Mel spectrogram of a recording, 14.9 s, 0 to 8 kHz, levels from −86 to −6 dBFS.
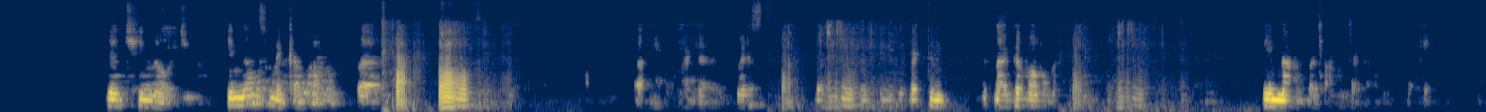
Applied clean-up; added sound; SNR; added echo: neural mask model DeepFilterNet 3.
